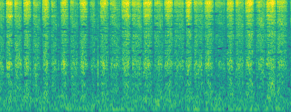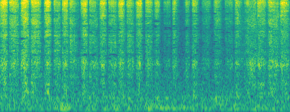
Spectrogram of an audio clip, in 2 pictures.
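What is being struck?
Graphite pencil on a paper sketchbook page.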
